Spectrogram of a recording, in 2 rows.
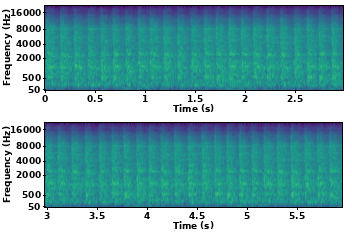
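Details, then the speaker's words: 1991 Porsche 944 S2 swapped to a Chevy 6.0 LS L77 V8, first start in over a year, fuel pump unplugged: steady even cranking slightly over one beat per second with whirring starter and no firing, priming oil pressure. "i have fuel pump unplugged right now so i'm just going to crank it to get some oil pressure up then i'll plug the fuel pump in"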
